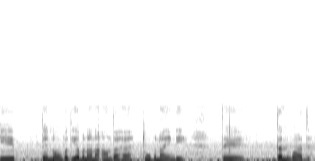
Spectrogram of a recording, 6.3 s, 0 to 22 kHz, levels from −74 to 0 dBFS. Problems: background sounds at intervals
